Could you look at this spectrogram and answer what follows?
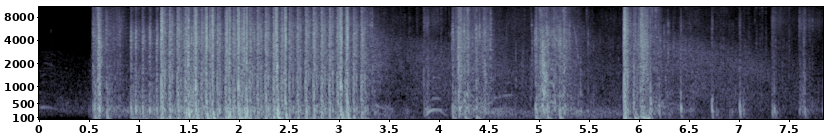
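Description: Sniper and automatic gunfire crackle through a video game, a dense burst of rapid shots for a few seconds followed by separate loud cracks and echoing reports, with brief human reactions between.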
